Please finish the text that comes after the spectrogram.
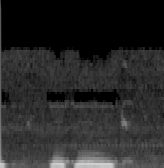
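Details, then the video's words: A single phrase from a spotted dove used as a trapping decoy: a brief low coo, then a longer, smooth, mellow note. "Cu gáy Ninh Thuận,นกเขาใหญ่สายต่อดิน"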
